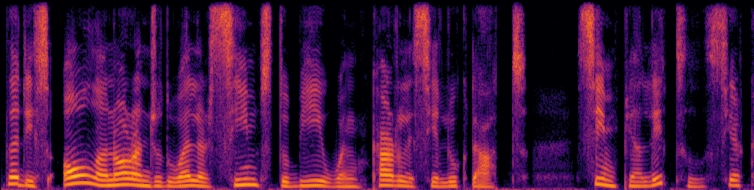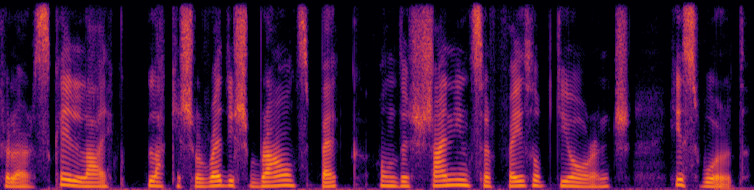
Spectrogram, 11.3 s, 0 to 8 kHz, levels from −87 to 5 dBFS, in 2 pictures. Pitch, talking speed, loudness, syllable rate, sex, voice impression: 195 Hz, 175 wpm, -20 LUFS, 5.0 syllables/s, female, feminine, slightly adult-like, slightly soft, slightly calm, slightly sweet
